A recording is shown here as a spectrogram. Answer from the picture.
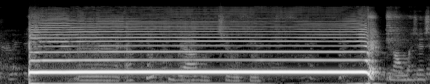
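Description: Conch shell (shankha) blown in one long, steady, loud blast that starts just after the beginning and stops sharply near the end: ceremonial conch blowing. Voices talk faintly underneath.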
